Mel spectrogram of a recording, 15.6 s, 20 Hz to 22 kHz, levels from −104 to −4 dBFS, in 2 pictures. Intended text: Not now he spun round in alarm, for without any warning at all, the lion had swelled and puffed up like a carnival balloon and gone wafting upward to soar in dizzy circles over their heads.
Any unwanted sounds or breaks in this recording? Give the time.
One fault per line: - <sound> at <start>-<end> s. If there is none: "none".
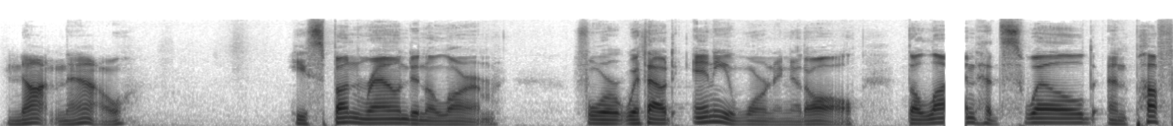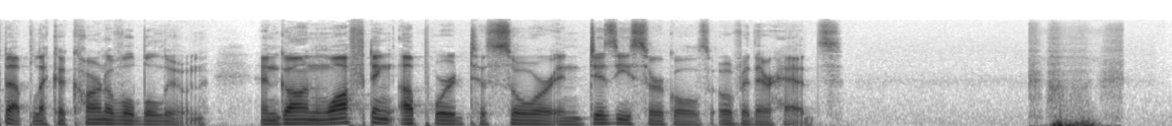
- dropout at 6.3-6.4 s
- breath at 14.7-15.3 s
